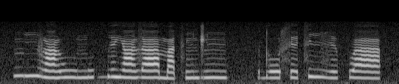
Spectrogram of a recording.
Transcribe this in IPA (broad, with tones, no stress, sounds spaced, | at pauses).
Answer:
ŋ iː˦ v ã˨ ɣ uː˨ ŋ u˨˦ ɡ͡b e˦ j ã˦ z aː˦ m a˨ t͡s ĩ˨˦ d͡ʒ ĩ˦ | d oː˨ s e˨ t͡s iː˦ ɣ e˨ kʷ a˦˨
